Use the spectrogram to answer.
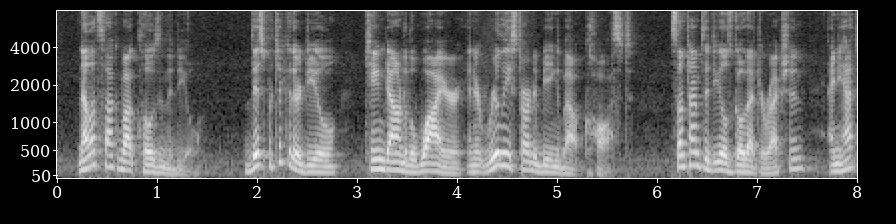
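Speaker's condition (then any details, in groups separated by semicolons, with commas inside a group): No condition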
